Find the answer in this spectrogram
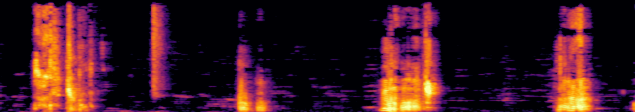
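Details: A pet African grey parrot that is just beginning to talk, recorded for a talking-bird championship, speaks four short bursts of human-like words, with raspy, clipped phrases and pauses of about a second in a quiet room.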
